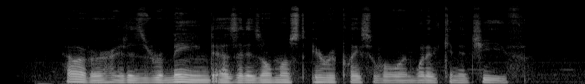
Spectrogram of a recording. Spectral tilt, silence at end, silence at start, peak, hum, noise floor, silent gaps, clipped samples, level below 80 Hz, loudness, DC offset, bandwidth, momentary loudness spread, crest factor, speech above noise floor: -7.5 dB/octave; 0.65 s; 0.4 s; -12 dBFS; none; -59 dBFS; none; under 0.1%; -60 dBFS; -28 LUFS; under 0.1%; 16.5 kHz; 8 LU; 16 dB; 32 dB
